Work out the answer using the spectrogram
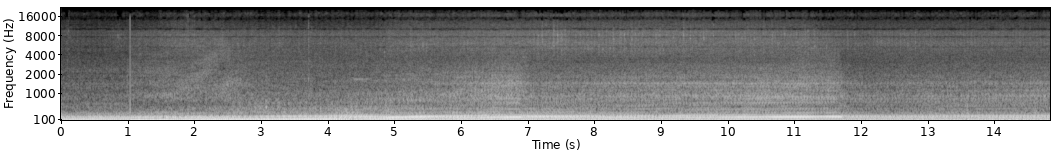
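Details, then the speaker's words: Square-body dually truck with swapped-in V8, good oil pressure, driven around the block; faint rhythmic knock under exhaust as it loads and coasts; rod knock, 100% knocking. "Oh, I'm starting to hear a knock. There we go. We just took her around the block. There's the knock."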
